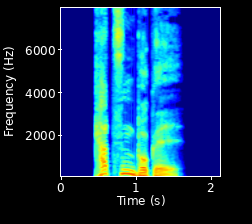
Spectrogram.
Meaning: 1. arched back of a cat 2. bow (gesture of respect)
- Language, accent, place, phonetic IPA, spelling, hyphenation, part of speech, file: German, Germany, Berlin, [ˈkat͡sn̩ˌbʊkl̩], Katzenbuckel, Kat‧zen‧bu‧ckel, noun, De-Katzenbuckel.ogg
